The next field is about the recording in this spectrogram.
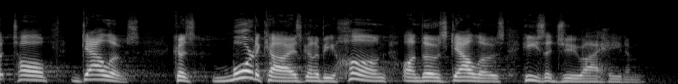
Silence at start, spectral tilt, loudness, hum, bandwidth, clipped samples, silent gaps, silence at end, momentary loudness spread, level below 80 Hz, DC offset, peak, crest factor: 0 s; -5.5 dB/octave; -21 LUFS; none; 13 kHz; under 0.1%; none; 0.4 s; 10 LU; -68 dBFS; under 0.1%; -2 dBFS; 20 dB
